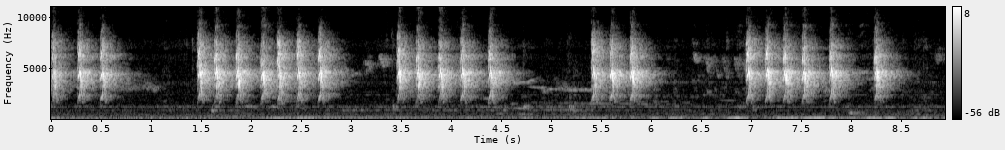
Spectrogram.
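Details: Lure recording of a prinia (ciang, prenjak bawah): five bursts of rapid, bright, high chirps, three to seven notes each, follow one another with brief pauses, nearly without gaps.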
